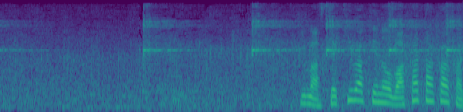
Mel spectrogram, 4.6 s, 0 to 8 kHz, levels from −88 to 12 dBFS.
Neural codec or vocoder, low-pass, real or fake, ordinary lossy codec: none; 7.2 kHz; real; AAC, 32 kbps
